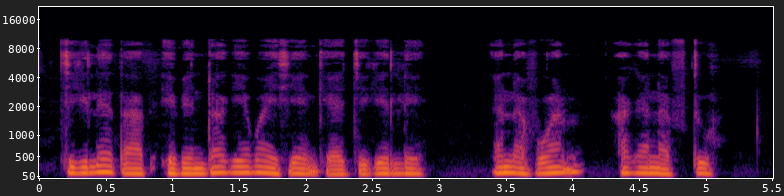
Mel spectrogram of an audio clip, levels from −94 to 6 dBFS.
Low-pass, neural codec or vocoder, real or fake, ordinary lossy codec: 9.9 kHz; none; real; none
